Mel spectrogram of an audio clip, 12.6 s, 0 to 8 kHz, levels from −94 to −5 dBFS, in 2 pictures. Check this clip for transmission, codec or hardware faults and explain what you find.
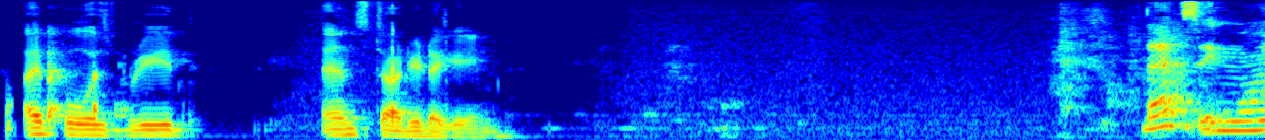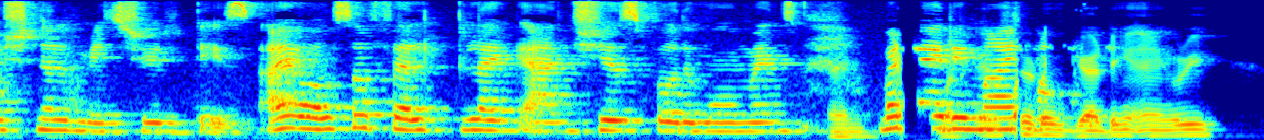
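The clip is speech and shows three echo-canceller faults: leaking echo early and once near the end, gated background in the first few seconds, and the talker being cut down near the end.

Echo leak, at 0.01–0.65 s, 1.93–1.99 s, 3.11–3.42 s and 11.38–11.42 s: a copy of the speech trails 345 ms behind, about 10 dB down at first, around 15 dB down late, and barely audible at 3.11 s. Likely cause: loudspeaker sound escaping the far end's echo canceller and returning.

Background gated by the echo canceller, at 0.85–1.47 s and 2.28–3.07 s: the room sound abruptly sinks, by about 34 dB and about 33 dB, for roughly half a second and then most of a second. It recovers when the canceller stops clamping the microphone while the loudspeaker plays.

Speech suppressed in double talk, at 10.84–11.0 s and from 11.42 s to the end: the talker's voice dips sharply, by roughly 40 dB, in chunks totalling about a second. 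The likely cause is the canceller muting the talker while both sides spoke at once. The missing content above 8 kHz reflects ordinary call processing.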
